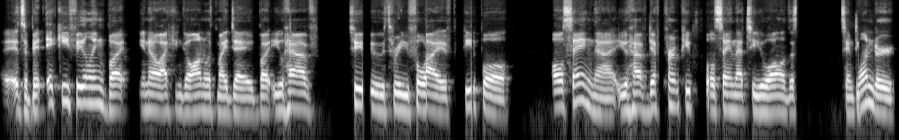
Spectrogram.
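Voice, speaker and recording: A man's voice: medium pitch, normal speed, no room sound, low-quality recording. A man speaking as a guest in a casual livestream chat, reflective and questioning.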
